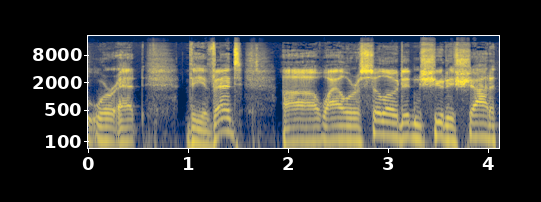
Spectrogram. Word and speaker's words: Russillo: Russillo.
